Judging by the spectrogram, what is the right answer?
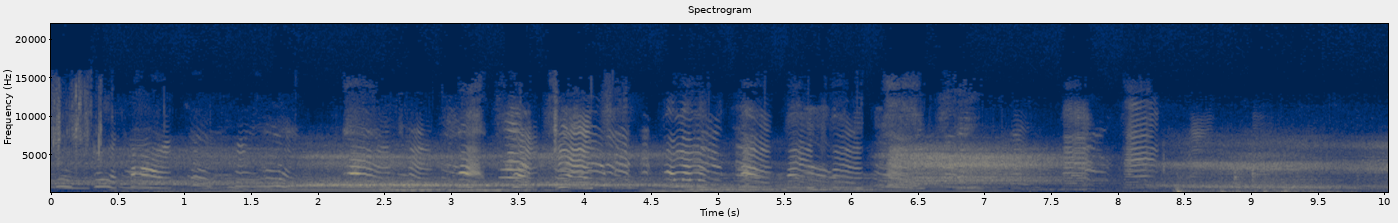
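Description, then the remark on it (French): Two long, deep ship's horn blasts from a boat leaving for Argentina sound over a steady harbor backdrop, with seagull-like cries chattering throughout and a sharp thump near the end. “Elle prend un bateau et part pour l'Argentine.”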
